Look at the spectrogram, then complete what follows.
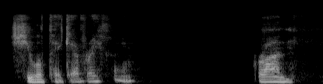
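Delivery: toneless, soft half-whispered voice. Game master's character half-whispers to a player's character, half-whispering. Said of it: "He whispers to you".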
